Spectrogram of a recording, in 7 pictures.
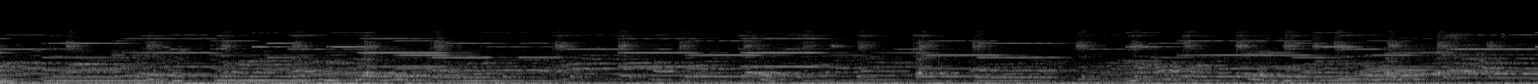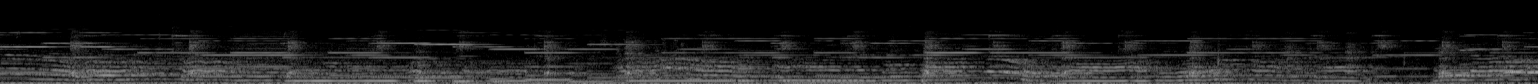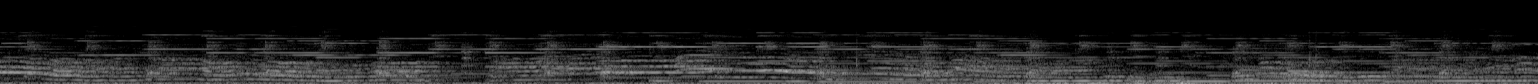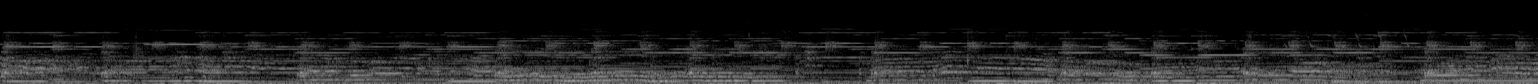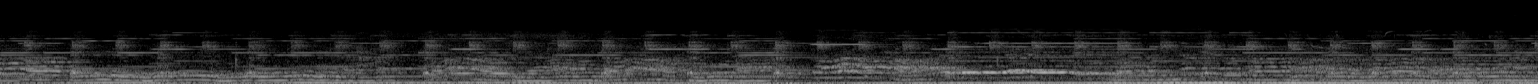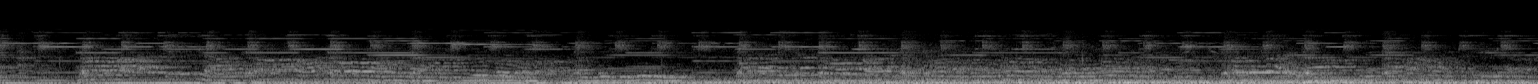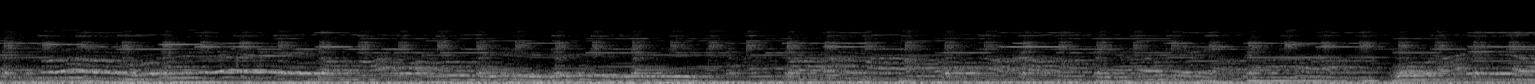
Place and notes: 馬崗漁村, New Taipei City - Funeral sounds
Funeral sounds, Small fishing village, Traffic Sound, Very hot weather
Sony PCM D50+ Soundman OKM II
New Taipei City, Taiwan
